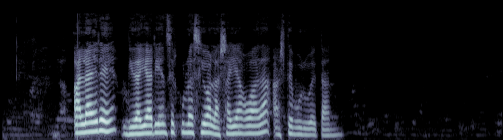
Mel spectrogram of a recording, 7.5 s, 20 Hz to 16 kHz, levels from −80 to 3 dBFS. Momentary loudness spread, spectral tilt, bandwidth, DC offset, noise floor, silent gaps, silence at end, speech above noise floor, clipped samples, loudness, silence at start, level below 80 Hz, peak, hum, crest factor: 16 LU; -6.5 dB/octave; 11 kHz; under 0.1%; -70 dBFS; none; 2.45 s; 55 dB; under 0.1%; -16 LUFS; 1.1 s; -60 dBFS; 0 dBFS; none; 18 dB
